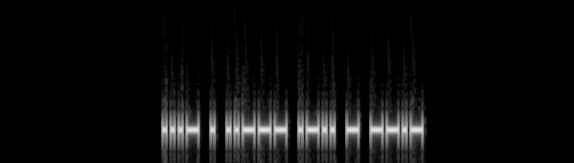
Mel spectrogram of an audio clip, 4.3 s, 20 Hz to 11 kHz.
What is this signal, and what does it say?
Morse code, heard as a keyed tone, about 40 wpm, 700 Hz. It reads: VE2LTQ
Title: DXCC-100 Call Signs - 6 Characters - 40wpm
